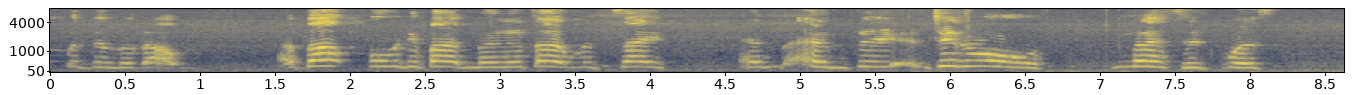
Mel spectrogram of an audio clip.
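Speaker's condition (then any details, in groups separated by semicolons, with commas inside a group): Cerebral palsy; from birth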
